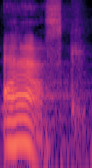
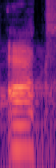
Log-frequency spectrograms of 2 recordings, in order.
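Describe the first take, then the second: First: The word ends with an sk sound. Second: The word ends with a ks sound. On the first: The speaker calls it right. "But it's ask, A-S-K" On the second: The speaker calls it wrong. "people will pronounce ask with ax. I ax them, A-X"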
